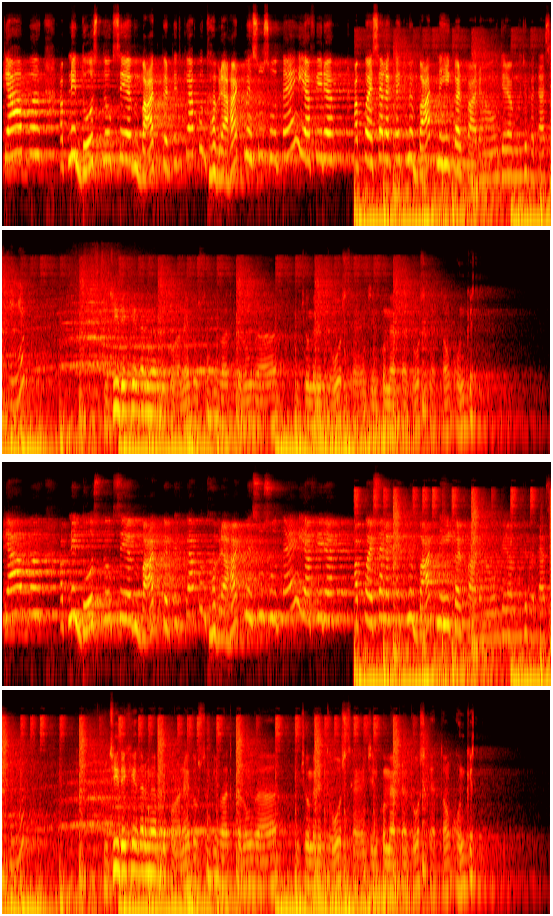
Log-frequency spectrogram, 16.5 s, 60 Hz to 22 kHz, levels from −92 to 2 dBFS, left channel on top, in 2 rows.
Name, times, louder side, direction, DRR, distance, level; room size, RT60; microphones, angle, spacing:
voice 1, 0.0-5.0 5.3-8.6, left 5 dB, 85° left, 7 dB, 1.6 m, -29 dB
sound 1, 5.3-7.4 7.6-9.7 10.0-12.1 12.3-14.6, right 1 dB, 60° right, 2.1 m, -35 dB
Race car auto racing / Accelerating revving vroom, 7.0-12.6, left 3 dB, 60° left, 3.3 m, -46 dB
voice 2, 9.7-15.3, right 2 dB, 45° right, 10 dB, 1.1 m, -35 dB
24.0 x 22.5 x 9.8 m, 2.6 s
head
